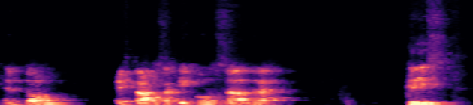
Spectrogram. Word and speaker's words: Christ: se escreve É como Cristo em inglês igualzinho sim é assim pronunci o teu nome Sandra Eh meu nome meu sobrenome se pronuncia crist eh de origem alemã meu pai meu pai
